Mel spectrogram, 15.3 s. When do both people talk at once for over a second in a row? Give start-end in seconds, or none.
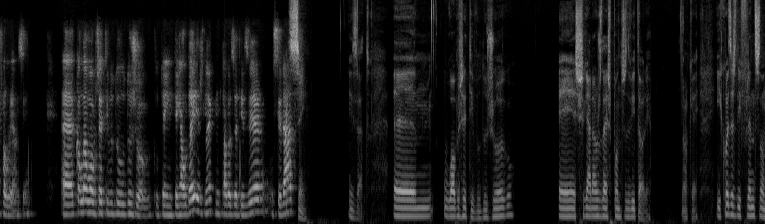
none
